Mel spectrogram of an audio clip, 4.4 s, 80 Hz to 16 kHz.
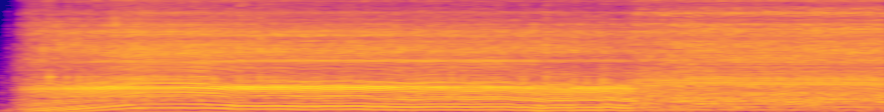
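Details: Echo PB-250LN leaf blower after turning the carburetor screw counterclockwise a smidge to cure bogging off choke: two-stroke fires and holds a high, even buzz without bogging or stumbling, steady pitch; runs clean.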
